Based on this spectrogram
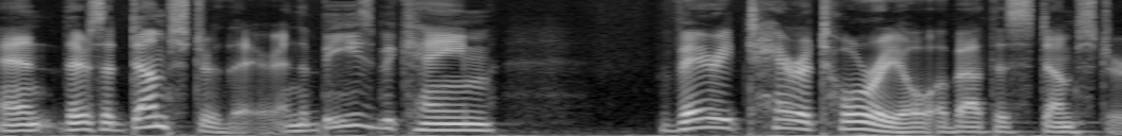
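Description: On a very clean recording with a silent background, a man with an ordinary speaking voice talks at a moderate pace. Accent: American. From Kentucky, US. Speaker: poet and professor. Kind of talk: poetry reading, performed aloud with measured, literary delivery. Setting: studio. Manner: measured, contemplative, lyrical.

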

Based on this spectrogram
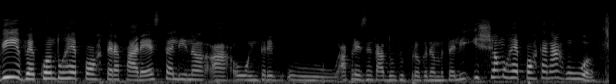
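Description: A woman's fairly high voice at a fairly quick pace, with lively intonation. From Minas Gerais, Brazil (Ouro Preto). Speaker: journalist and TV presenter. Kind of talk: casual interview chat. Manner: talkative.

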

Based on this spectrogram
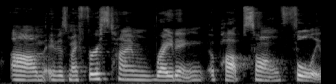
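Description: A woman with an American accent at a medium pitch, in a very clean recording with a silent background. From US South, Georgia (Atlanta area). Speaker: singer-songwriter. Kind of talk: interview.

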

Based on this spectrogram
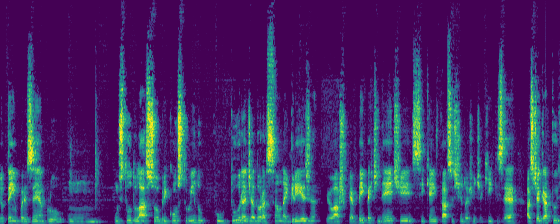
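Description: Noticeable background noise sits behind this man's voice. He speaks at a medium pitch and moderate pace in a monotone, flat intonation. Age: 40s. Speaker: pastor and worship musician. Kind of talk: interview.

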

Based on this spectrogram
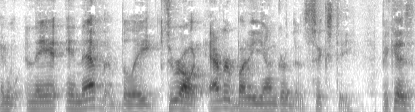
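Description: At a moderate pace, a man speaks in a medium pitch with vocal fry. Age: 60s. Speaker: church planter and assessment developer. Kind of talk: interview conversation. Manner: halting.

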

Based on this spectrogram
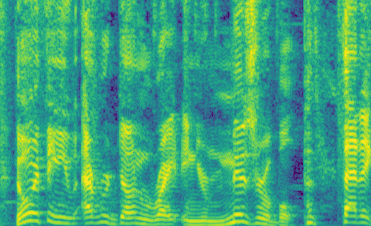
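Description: Very fast and animated, a man speaks at a high pitch with very wide pitch swings. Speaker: fantasy league team owner, comedic promo. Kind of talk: scripted comedic rant, promo. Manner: animated, sarcastic, profane.

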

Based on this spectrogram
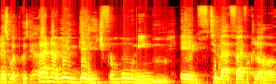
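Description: A man with a Cockney accent, high-pitched, with ordinary pitch variation and music in the background. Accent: East London Cockney. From East London. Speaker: podcast host. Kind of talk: casual, conversational, uses slang like "innit".

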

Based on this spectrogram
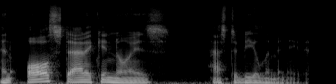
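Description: A man speaks with an American accent in a dark, mellow tone, his intonation lively. The recording is very clean, with a silent background. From New York suburbs, US. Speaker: documentary filmmaker. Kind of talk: interview. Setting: podcast studio.

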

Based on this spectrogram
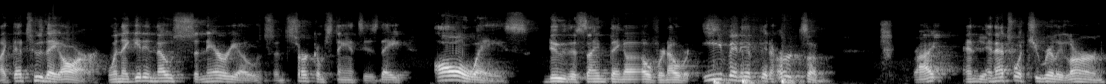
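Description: Using a Southern US accent, a man speaks at medium pitch and a moderate pace. His voice moves in very wide pitch swings. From Tennessee. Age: 40s. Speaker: business coach and motivational speaker. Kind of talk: interview.

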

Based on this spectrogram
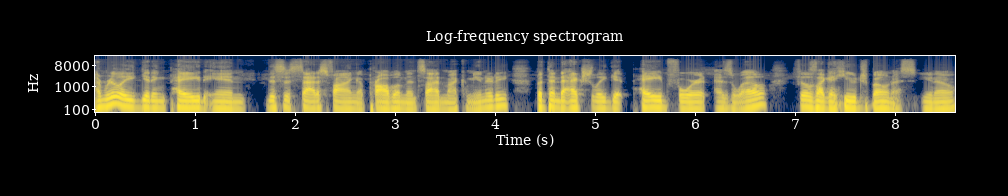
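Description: With a Texas accent, a man talks at a fairly quick pace and medium pitch, his tone dark and mellow, his intonation fairly even, in a dry, close sound with no echo. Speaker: agency owner and online community founder. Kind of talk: casual interview chat.

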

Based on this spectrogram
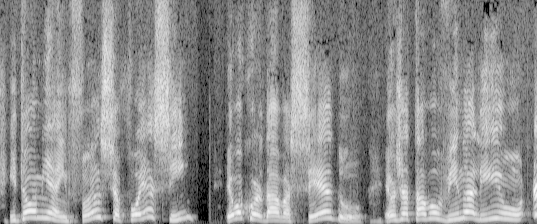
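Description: A man's extremely high-pitched voice at a moderate pace, with very even loudness and lively intonation. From interior of São Paulo state, Brazil. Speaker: podcast producer and consultant. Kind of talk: casual interview.

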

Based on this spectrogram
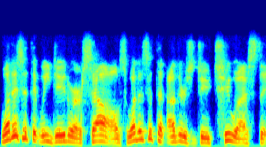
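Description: A plain, everyday voice from a man, fairly fast-paced and with ordinary pitch movement. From Texas. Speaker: author and LGBTQ career coach. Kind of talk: interview conversation.

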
